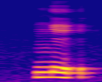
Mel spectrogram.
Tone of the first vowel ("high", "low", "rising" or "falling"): low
